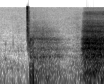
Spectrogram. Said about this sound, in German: Ich komme gerade in schwere Schnaufen, nicht?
